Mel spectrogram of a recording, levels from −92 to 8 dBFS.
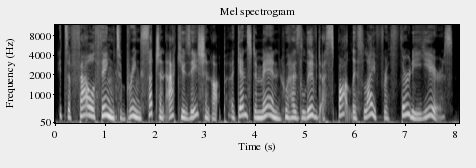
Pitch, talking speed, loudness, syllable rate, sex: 230 Hz, 165 wpm, -20 LUFS, 3.8 syllables/s, female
